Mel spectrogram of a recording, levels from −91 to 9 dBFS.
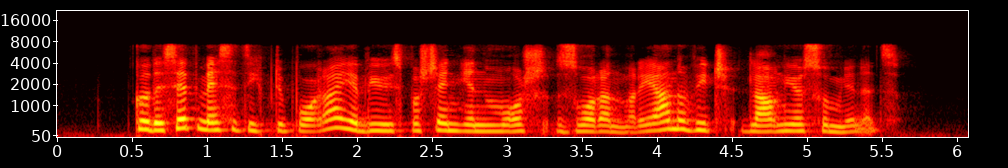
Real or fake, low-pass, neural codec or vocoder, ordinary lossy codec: fake; 7.2 kHz; codec, 16 kHz, 0.8 kbps, ZipCodec; none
